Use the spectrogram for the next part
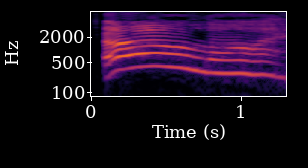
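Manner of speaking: high, laughing oh Lord; amused exclamation. Real, not acted. Winding down from laughing at her own joke, high and amused. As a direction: let the laugh carry the words up high.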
